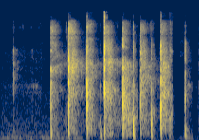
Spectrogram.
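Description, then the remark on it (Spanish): A quick burst of hand clapping as applause for the speaker's first day in therapy, around ten sharp claps in a slightly uneven rhythm, fairly loud and with no talking, following a brief faint moment at the start. “De hecho, hoy fue mi primer día en terapia, así que un aplauso para mí”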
